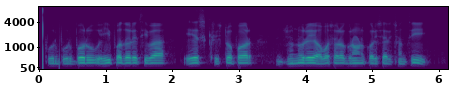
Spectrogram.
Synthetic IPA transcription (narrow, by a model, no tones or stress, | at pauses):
puɾbuɾbɔɾueɦipɔd̪ɔɾet̪ʰiβa | eskʰɾisʈopʰɔɾ | d͡ʒunuɾeɔbɔsɔɾɔɡɾɔɦɔɽ̃ɔkɔɾisaɾit͡ʃʰɔnt̪i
